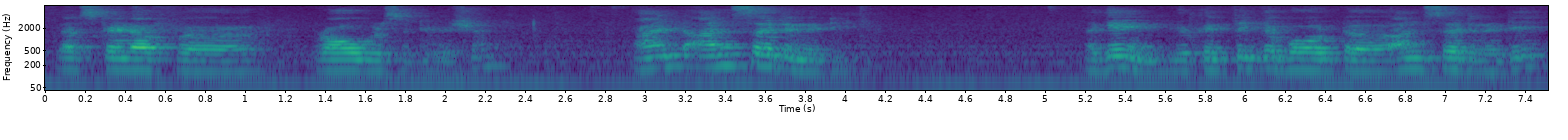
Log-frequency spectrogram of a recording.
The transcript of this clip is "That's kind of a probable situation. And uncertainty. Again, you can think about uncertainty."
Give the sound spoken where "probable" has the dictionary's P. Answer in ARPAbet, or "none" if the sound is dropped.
F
